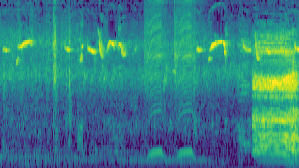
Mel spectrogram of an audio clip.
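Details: Cattle on a grandfather's farm of five cows, where one calf suckles from three cows: two short arched lowing calls in quick succession midway, high bird chirps throughout, then a loud rushing noise at the end.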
